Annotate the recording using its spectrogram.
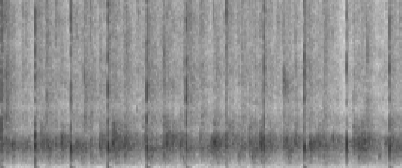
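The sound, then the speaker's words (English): A crowd applauds steadily for a man being called up to join the hosts, a dense wash of clapping with sharper, evenly spaced claps punching through about three times a second, holding the same moderate level throughout. “Give him come a big up, round of applause,”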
